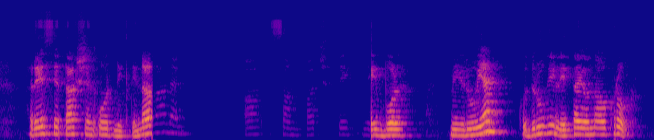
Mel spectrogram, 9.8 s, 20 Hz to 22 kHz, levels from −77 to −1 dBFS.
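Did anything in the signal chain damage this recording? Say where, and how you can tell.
Yes. The codec stage damaged the whole clip, and the speech sounds like Opus compression, likely from its music (CELT) mode. The bandwidth stays full, with content reaching about 20.1 kHz. But the detail is grainy and rough, and the harmonics turn noisy rather than swirling. Plainly audible damage at full bandwidth fits a low bitrate around 16 kbps. There, the encoder keeps each band's energy but fills starved bands with folded or noise content.

The wiring or channel routing caused a second fault: one channel inverted, likely through a polarity flip in one leg. From 2.29 s to 5.57 s, just after "je takšen urnik", the level falls by about 28 dB on mono playback. The centred speech nearly disappears. What remains is only the faint difference between the two channels. The two sides share the same signal, so it cancels when they are summed.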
